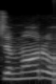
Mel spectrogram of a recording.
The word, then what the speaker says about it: tomorrow: Tomorrow will not carry it on the first syllable. It actually has on the second one. Tomorrow. Reason being, tomorrow, the second syllable is actually not o. It's what? It's a o sound. It does carry a diphthong in it. That's why.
